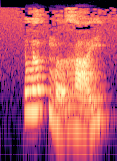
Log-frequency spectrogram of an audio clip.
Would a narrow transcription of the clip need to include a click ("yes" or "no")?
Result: no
